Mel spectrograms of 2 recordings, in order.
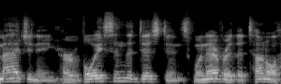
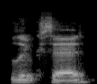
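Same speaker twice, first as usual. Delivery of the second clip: ordinary delivery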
